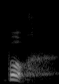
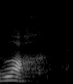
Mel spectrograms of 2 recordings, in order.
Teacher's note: german has a voiceless velar fricative as in the word buch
